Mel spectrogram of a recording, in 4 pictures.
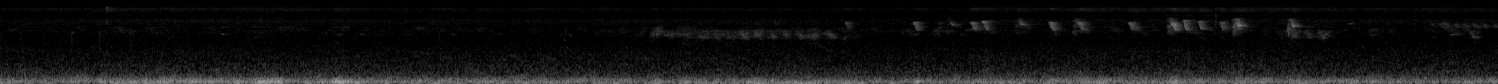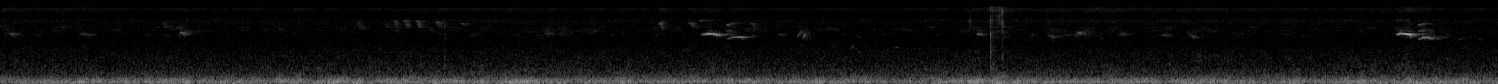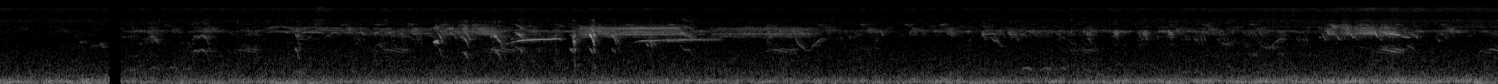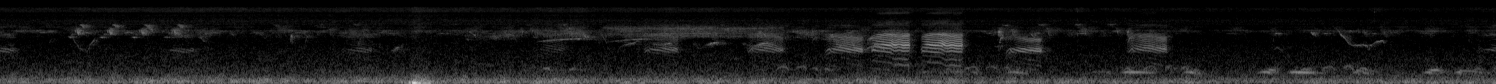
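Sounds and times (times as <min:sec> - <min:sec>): birds chirping: 0:30.6 - 0:59.9.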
